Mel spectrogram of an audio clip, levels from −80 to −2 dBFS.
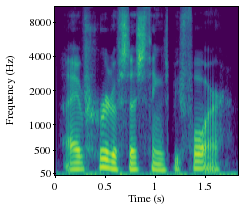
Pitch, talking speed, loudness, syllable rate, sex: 130 Hz, 230 wpm, -16 LUFS, 5.8 syllables/s, male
